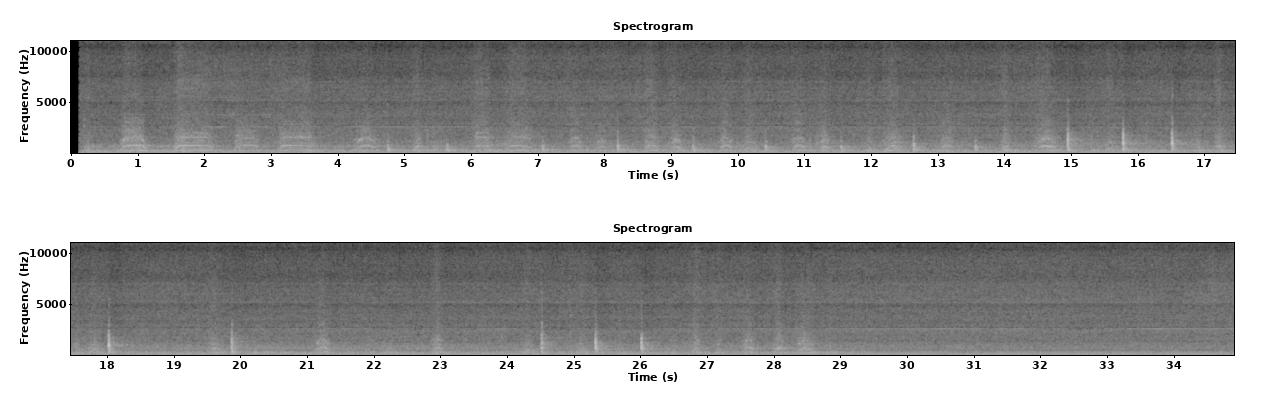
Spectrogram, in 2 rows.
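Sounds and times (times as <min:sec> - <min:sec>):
plotter carriage motors whirring: 0:00.2 - 0:31.4.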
